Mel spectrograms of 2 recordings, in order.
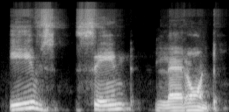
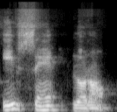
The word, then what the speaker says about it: Yves Saint Laurent: when you say uh there is a perfume called yvs Eve's Saint Laurent is what people call it it's Yves Saint Laurent when you have a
